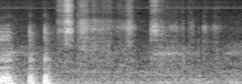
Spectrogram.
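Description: A man's short laugh trails off at the start, then two brief scratchy rustles of handling noise.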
